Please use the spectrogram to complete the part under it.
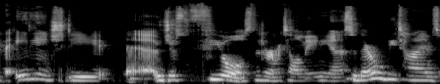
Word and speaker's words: dermatillomania: You also have a form of OCD called dermatillomania. Did I pronounce it right? – Yes.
